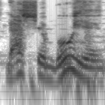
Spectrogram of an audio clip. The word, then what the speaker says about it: Shibuya: How you pronounce the name? That's Shibuya. That's like one of the bigger. Like, yeah, Shibuya.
